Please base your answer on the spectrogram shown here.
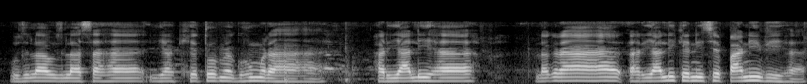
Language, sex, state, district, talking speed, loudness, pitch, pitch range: Hindi, male, Bihar, Muzaffarpur, 150 wpm, -15 LUFS, 155 Hz, 150-165 Hz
